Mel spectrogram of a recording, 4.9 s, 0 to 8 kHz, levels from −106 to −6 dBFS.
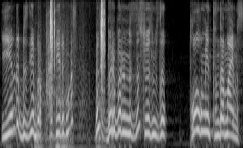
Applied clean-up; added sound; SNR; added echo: neural mask model RNNoise.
